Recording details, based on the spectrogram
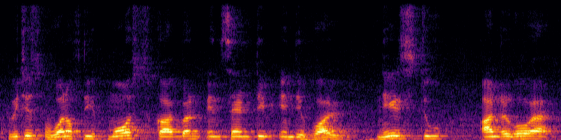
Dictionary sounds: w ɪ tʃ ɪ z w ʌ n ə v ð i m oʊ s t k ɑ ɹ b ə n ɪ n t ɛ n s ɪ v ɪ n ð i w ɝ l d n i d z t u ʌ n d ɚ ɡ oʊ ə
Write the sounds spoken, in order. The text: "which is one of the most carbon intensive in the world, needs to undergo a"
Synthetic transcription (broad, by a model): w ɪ tʃ ɪ z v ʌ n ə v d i m oʊ s t k ɑ ɹ b ə n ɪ n s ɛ n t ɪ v ɪ n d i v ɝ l d n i d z t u ʌ n d ɚ ɡ oʊ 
